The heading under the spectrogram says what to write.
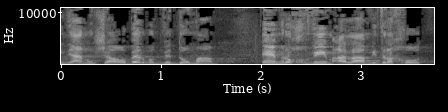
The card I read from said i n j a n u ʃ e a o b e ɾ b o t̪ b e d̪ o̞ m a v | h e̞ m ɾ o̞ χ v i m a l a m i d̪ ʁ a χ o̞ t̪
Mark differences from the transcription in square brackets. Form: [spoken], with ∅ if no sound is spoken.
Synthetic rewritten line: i n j a n u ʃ e a o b e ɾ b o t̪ [v] e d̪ o̞ m a v | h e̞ m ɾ o̞ χ v i m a l a m i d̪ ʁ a χ o̞ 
